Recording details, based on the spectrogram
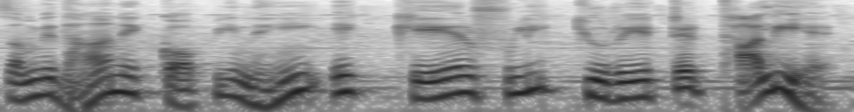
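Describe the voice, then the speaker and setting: Reflective professor, radio drama. Mellow, highly animated, emphatic explainer, faint music underneath. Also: male voice, a little slow. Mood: explanatory, enthusiastic. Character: thoughtful male political science professor explaining to a student. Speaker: political science teacher character. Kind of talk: radio play dialogue, Hindi mixed with English.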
